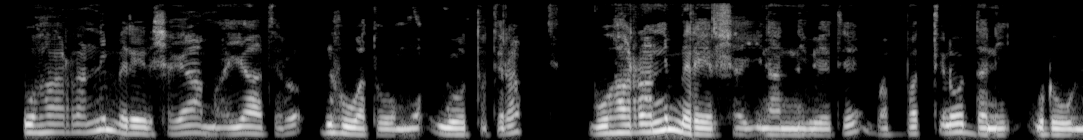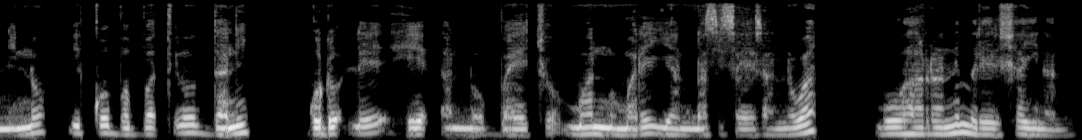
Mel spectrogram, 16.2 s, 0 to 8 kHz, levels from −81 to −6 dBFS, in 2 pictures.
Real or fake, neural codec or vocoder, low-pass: fake; codec, 16 kHz, 16 kbps, FreqCodec, larger model; 7.2 kHz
